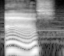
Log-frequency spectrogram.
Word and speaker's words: Æ: X the letter A pronounced ash and A12.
